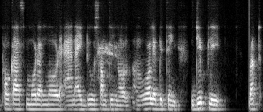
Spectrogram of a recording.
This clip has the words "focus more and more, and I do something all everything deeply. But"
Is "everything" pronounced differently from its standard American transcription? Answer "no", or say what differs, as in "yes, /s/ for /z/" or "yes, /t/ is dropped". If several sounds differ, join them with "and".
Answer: yes, /t/ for /θ/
